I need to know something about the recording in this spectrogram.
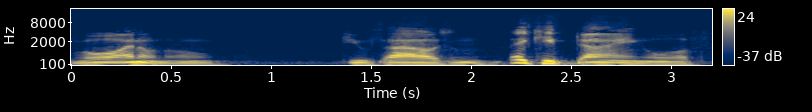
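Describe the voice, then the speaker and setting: An actor playing a gruff, suspicious miner father on a Mars frontier in old-time radio drama, with a brusque, folksy way of talking. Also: on the low side, normal speed, lo-fi sound, lightly acted. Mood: weary, gruff. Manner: brusque, commanding. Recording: vintage radio drama recording.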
